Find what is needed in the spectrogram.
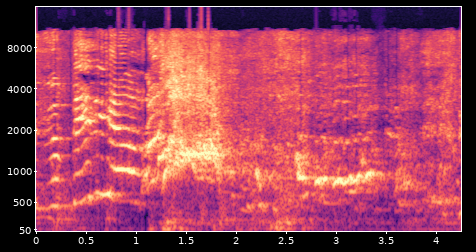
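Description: Several women laughing and shrieking. The loudest part is a shrill burst lasting close to a second, starting about a second in.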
